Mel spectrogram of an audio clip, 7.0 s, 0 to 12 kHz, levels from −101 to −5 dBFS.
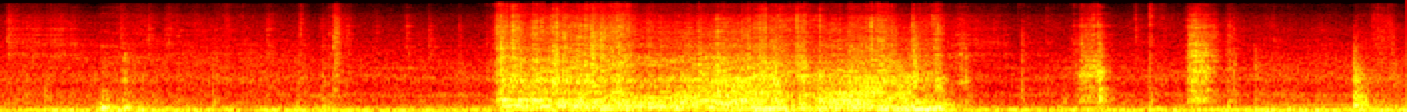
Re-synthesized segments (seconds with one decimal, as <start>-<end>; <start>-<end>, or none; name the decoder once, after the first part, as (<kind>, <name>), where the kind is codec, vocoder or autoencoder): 4.4-5.8 (vocoder, BigVGAN v2)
